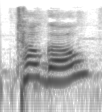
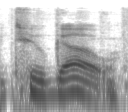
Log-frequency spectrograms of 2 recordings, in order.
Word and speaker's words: Togo: Okay, so it's Togo. That's the way you pronounce it. Because if you look at it, I would say to go.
